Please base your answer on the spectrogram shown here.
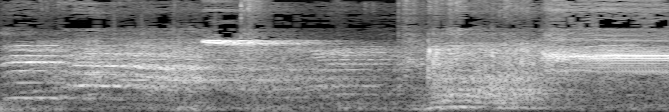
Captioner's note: referee murmurs; buzzer honks; whistle blows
